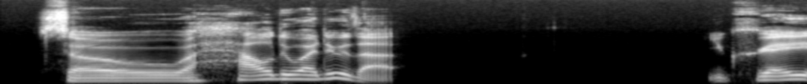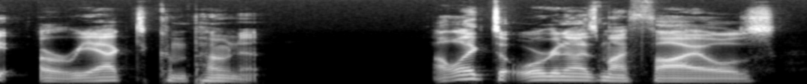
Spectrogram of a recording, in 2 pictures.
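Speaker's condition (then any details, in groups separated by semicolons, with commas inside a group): No condition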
